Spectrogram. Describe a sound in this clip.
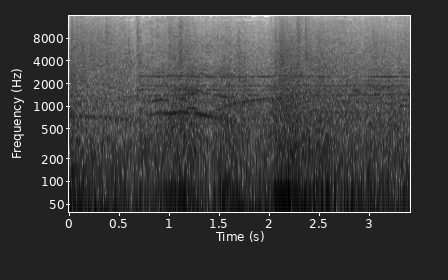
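A car crashes with a loud bang.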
